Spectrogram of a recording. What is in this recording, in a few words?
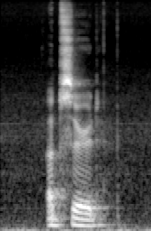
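"absurd", American, male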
